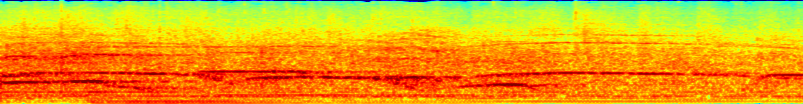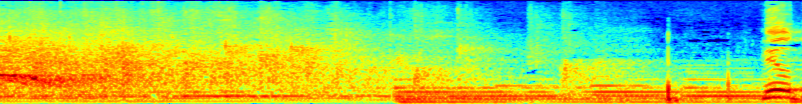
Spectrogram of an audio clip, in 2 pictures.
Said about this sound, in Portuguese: Pode aplaudir, irmão. Pode aplaudir.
